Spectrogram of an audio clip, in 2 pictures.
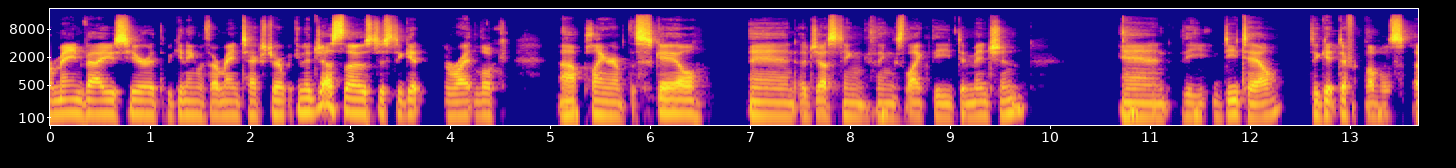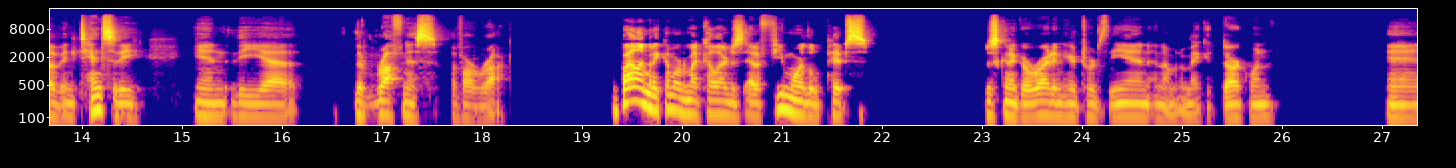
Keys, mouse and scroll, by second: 0.6 middle click, 2.7 middle click, 4.9-8.0 shift+drag, 8.9-10.6 shift+drag, 11.4-13.0 shift+drag, 15.1-15.8 scroll up 1, 15.8 middle click, 16.4 shift+middle click, 17.7 middle click, 18.1 shift+middle click, 20.3 click, 22.0-23.8 drag, 24.1 click.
